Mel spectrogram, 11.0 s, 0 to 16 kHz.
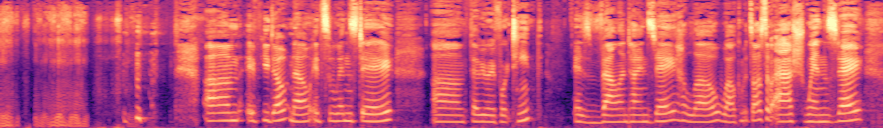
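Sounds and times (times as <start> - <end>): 
small dog snoring and snorting on a person's lap: 0.0 - 1.7
speech: 2.6 - 11.0.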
